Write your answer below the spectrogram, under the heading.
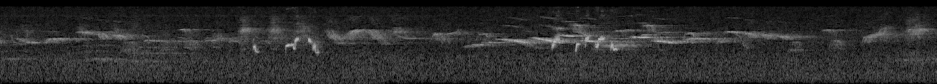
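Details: In Ubon Ratchathani, Thailand, on 16 December 2020, an adult red-whiskered bulbul gives quick chirpy notes early, then a louder run of slurred whistles, over a dense chorus of other birds.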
